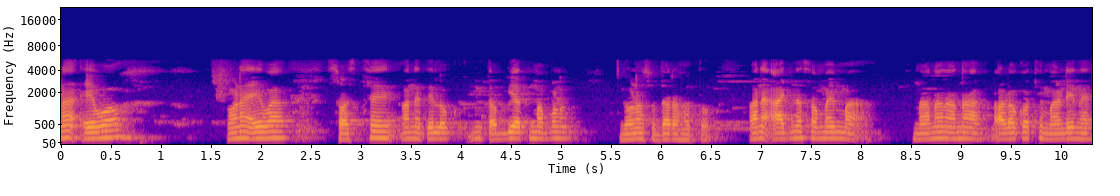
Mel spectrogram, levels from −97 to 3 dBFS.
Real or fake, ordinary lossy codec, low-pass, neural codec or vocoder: real; none; 5.4 kHz; none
